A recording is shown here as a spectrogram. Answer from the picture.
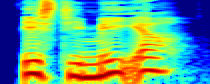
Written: estimeret

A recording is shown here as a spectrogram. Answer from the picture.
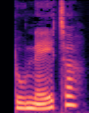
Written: donator

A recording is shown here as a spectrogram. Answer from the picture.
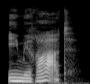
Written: emirat

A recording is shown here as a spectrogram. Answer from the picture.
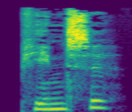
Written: pinse

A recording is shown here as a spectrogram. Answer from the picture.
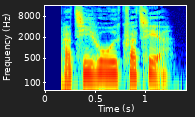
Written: partihovedkvarter

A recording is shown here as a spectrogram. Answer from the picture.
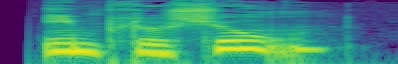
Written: implosion

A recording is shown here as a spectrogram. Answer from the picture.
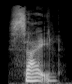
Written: segl

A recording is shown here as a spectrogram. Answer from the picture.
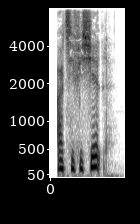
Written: ARTIFICIELLE

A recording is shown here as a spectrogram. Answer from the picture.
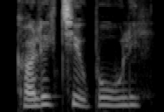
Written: kollektivboliger

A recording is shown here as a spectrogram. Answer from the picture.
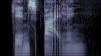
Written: genspejling

